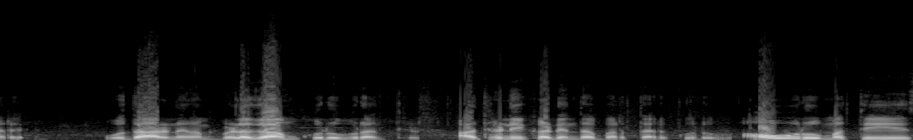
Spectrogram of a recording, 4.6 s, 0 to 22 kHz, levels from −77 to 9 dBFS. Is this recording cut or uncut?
uncut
